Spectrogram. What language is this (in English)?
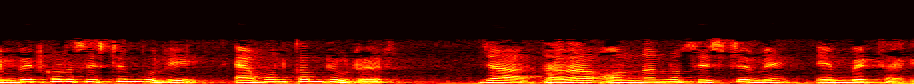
Bangla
